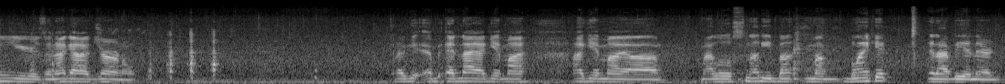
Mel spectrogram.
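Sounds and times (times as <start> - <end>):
steady rain falling: 0.0 - 10.0
burst of laughter: 0.4 - 2.4.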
